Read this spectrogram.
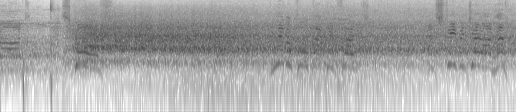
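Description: A large stadium crowd erupts into a loud roar.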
